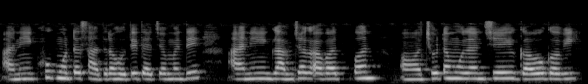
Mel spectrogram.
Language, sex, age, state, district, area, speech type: Marathi, female, 18-30, Maharashtra, Wardha, rural, spontaneous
